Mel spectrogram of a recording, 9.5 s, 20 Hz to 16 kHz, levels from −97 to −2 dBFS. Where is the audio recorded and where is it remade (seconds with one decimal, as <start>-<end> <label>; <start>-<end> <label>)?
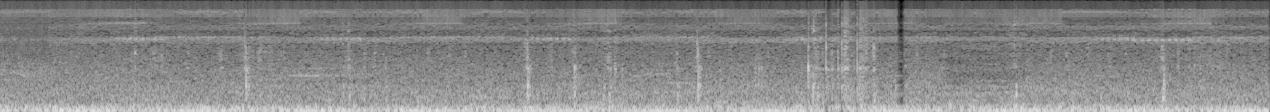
0.0-7.1 recorded; 7.1-7.7 remade; 7.7-9.5 recorded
